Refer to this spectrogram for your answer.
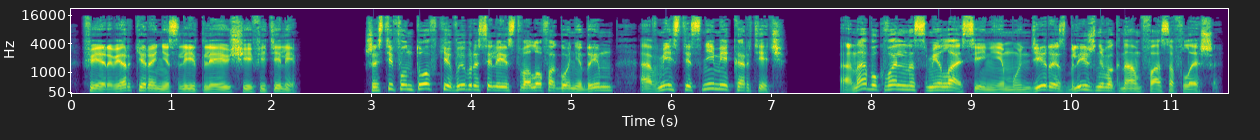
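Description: A man reading a first-person audiobook in a dramatic, expressive manner. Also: mid-range voice, dry recording, clean studio sound. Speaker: audiobook narrator.

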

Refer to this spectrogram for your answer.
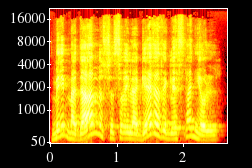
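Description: A woman voicing an impulsive, excitable young king in an audiobook, in a lowered voice full of boyish enthusiasm. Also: moderate pace. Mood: eager. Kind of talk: audiobook character reading.

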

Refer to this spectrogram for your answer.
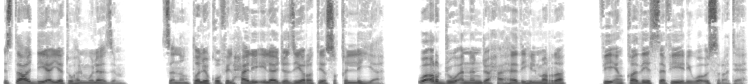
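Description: A man voicing a calm, wry male secret agent who speaks with firm composure. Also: mid-range voice, fast talker, no room sound, studio quality, natural voice. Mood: cool.

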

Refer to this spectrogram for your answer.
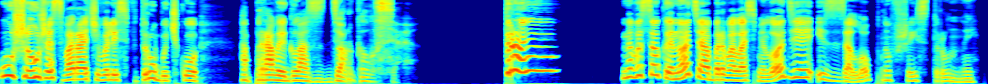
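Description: A woman narrating an audiobook in a lively, expressive storytelling manner. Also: mid-range voice, moderate pace, no echo, clean studio sound. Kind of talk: scripted narration.

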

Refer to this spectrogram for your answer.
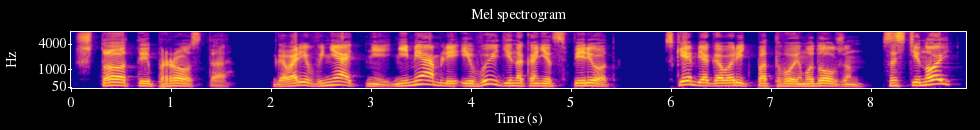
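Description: A man's voice: medium pitch, animated, slow, a bit bright, no room sound, clean studio sound. A man voicing an arrogant, contemptuous sylph elder who bullies and interrupts his recruits in an audiobook. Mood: scornful. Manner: contemptuous, menacing, cuts people off. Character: arrogant, bullying male sylph elder, commander. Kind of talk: audiobook character voice.

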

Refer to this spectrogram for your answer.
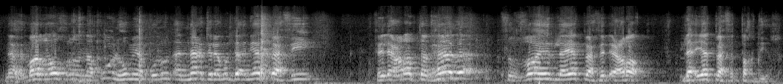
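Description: In a classroom lecture on Arabic grammar, a man with a very high, very fast, slightly bright voice walks his students through each step and keeps checking that they're following. The room is echoey, he's far from the mic, and there's a bit of background noise.

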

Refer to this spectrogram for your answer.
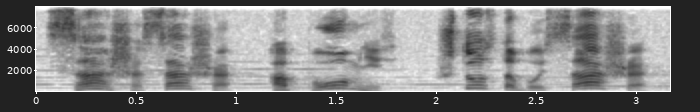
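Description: Storybook: man playing a panicked, kindly uncle, high and pleading. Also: moderate pace, bright, forceful tone, faint music behind. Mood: desperate. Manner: desperate pleading cries. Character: frantic, soft-hearted middle-aged uncle.

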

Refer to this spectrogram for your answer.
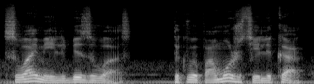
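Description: A male audiobook reader voicing a stubborn, determined young girl, pitched a little higher than his own voice. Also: lively intonation, a little fast, warm tone, a little hiss or hum. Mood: insistent. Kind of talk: audiobook character voice.

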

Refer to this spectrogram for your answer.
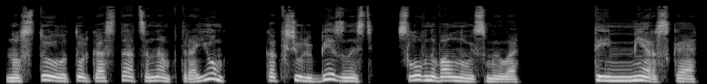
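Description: A man's voice: on the high side, unhurried, no echo, studio quality. Man reading a fantasy audiobook. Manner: expressive storytelling. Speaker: audiobook narrator. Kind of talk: scripted first-person narration.

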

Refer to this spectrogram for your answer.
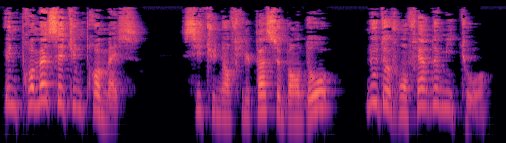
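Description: A woman's voice: fairly high pitch, sing-song, moderate pace, mellow. A woman voicing a grumbling, kindly male pelican in a children's audiobook. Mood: reassuring. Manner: grumbling, reassuring. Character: grumbling male pelican, a patient helpful friend.

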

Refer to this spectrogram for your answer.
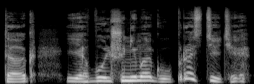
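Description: A man voicing a huge, gruff male khan and colonel who growls and mocks, in an audiobook. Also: fairly high pitch, unhurried, darkish tone, no room sound, clean studio sound. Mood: flustered.

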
